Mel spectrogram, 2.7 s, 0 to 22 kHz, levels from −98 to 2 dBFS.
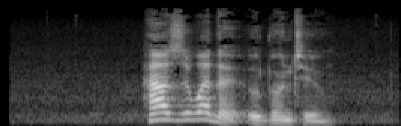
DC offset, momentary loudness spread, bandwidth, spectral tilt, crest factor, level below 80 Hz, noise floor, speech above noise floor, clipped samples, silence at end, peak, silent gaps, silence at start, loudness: under 0.1%; 19 LU; 16 kHz; -4 dB/octave; 22 dB; -80 dBFS; -61 dBFS; 37 dB; under 0.1%; 0.45 s; -4 dBFS; none; 0.95 s; -24 LUFS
